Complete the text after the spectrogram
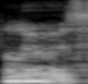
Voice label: "lose", vox robot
